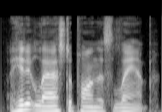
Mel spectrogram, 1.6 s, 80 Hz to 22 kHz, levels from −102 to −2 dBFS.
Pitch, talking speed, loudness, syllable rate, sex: 140 Hz, 260 wpm, -16 LUFS, 5.7 syllables/s, male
